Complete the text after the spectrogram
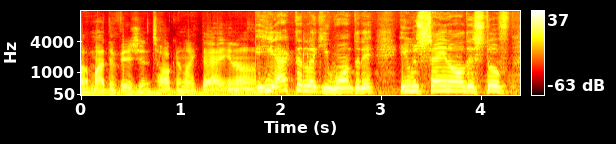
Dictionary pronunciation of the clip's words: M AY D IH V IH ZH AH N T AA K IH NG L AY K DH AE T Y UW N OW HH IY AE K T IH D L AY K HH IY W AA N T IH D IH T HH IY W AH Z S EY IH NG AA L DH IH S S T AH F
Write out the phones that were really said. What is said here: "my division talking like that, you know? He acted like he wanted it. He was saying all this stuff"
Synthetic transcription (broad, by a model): M AY D IH V IH ZH AH N T AA K IH NG L AY K DH AE T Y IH N OW HH IY AE K T IH D L AY K HH IY W AA N T IH D IH T HH IY W AH Z S EY IH NG AA L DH IH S S T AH F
